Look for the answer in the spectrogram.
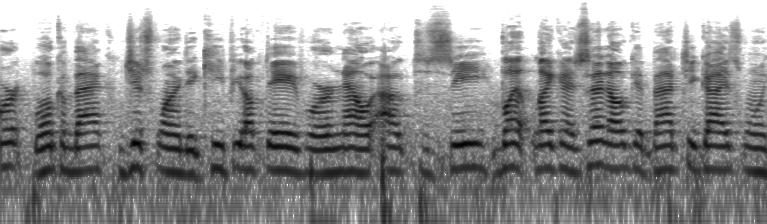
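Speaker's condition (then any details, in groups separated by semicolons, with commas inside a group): Cerebral palsy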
